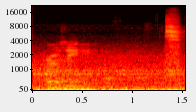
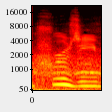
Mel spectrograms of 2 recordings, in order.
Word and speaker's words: Kruse: I can see how he will pronounce that name, Peyton Cruzy, but it's actually Cruz, FYI. It's spelled Kruse. Cruzy. I think if it were that, it would be spelled with a Y.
